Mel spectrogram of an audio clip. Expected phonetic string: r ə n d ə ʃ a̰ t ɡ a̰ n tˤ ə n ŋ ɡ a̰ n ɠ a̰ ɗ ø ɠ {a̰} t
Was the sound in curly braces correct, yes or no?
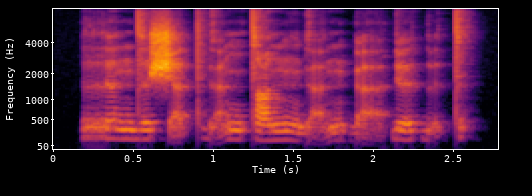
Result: no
